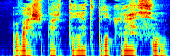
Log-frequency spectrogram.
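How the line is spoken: Whisper. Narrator (Russian): прошептал он

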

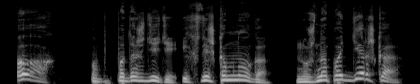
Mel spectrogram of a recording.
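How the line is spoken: Soldier shouting urgently. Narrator (Russian): Закричал кто-то из передовых бойцов

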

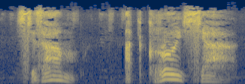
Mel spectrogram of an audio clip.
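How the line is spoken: Encouraging whisper. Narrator (Russian): прошептал Эраст Петрович, чтобы подбодрить сироту

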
